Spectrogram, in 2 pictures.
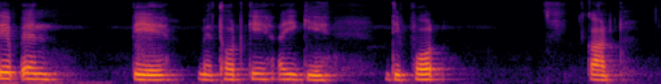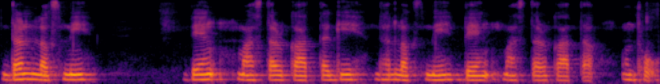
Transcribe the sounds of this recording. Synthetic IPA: tep̚en | pe | met̪ʰɔdkiɐjɡi | dipʰɔt̚ | kaɾd | dɐnlɐksmi | beŋk̚mastɐɾkatɐɡid̪ʱɐnlɐksmibeŋk̚mastɐɾkatak̚ | untʰɔ̰k

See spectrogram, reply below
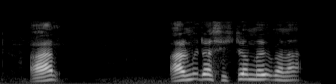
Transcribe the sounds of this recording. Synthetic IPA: aɾ | aɾmit̪̚ɾɔsisʈəmd̪əjuʔ̚kana

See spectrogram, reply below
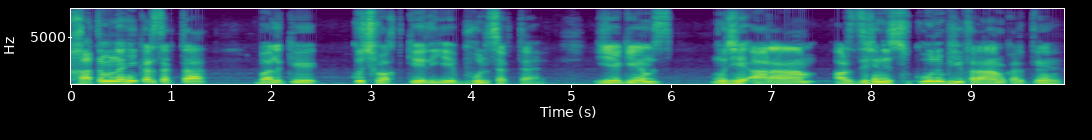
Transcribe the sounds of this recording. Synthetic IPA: xət̪mnɐɦĩkɐɾsɐk̚t̪a | bɐlke | kʊt͡ʃʰwəqt̪keliebʱuːlsɐkt̪a̰ɦɛ̰ː | jeɡeːmz | mʊd͡ʒʱeʔaːɾaːm | ɔːɾzɪɦnisʊkuːnbʱifʰɐɾaːɦəmkɐɾt̪eɦɛ̃ː

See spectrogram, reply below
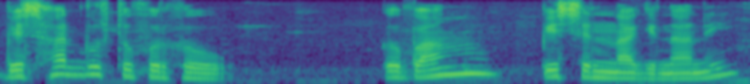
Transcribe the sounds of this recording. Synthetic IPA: besaɾ̚bust̪upʰɯɾkʰɯw | kɯbaŋpisinːaɡinanɯ

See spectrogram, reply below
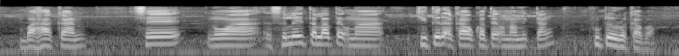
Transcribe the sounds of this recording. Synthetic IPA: baɦakan | sɛ | nɔwasələjt̪alat̪ɛɔna | t͡ʃit̪əɾəkawkat̪ɛɔnamit̪̚ˀʈaŋ | pʰuʈəwɾəkaba

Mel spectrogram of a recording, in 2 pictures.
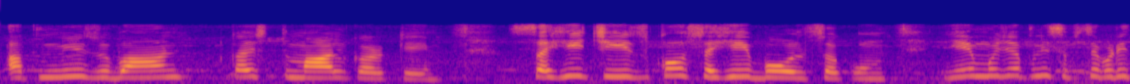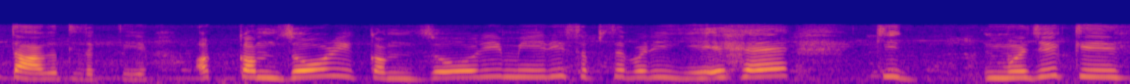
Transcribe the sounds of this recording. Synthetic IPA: ɐpnizʊbaːn | kaɪst̪eːmaːlkɐɾke | sɐɦit͡ʃiːzkosɐɦiboːlsɐkũː | jemʊd͡ʒʱeɐpnisɐbsebɐɽit̪aːkət̪lɐɡ̚t̪iɦɛɔːɾkɐmzoːɾikɐmzoːɾimeːɾisɐbsebɐɽijeːɦɛ | ki | mʊd͡ʒʱeke

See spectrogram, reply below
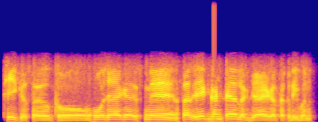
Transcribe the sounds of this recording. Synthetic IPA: ʈʰiːkɦɛsɐɾt̪oːɦod͡ʒaːeːɡaɪsmẽsɐɾeːk̚ɡʱɐ̃ɳʈeɐlɐɡd͡ʒaːeːɡat̪ɐqɾiːbən

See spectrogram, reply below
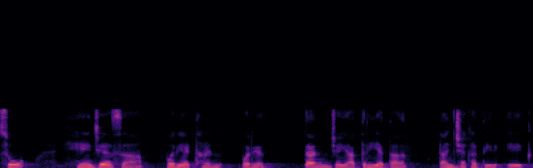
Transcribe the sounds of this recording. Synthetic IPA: sohẽd͡ʑeəsa | pəɾjəʈʰənpəɾjətː | ənd͡ʑejat̪ɾiːjɛt̪aː | jãɲt͡ɕjakʰat̪iːɾek

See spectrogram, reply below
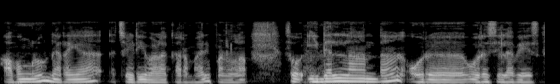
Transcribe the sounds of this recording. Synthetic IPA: ɐ̰ʋɐŋɡɐɭʊ̃nɪɾɐjaːt͡ʃɛɽiʋɐɭɐkːaːɾɐmaːd̪ɾipɐɳːɐlãːsoːʔɪðɛlːãːnt̪ãːʔɔɾɯɔɾɯsɪlɐʋeːs

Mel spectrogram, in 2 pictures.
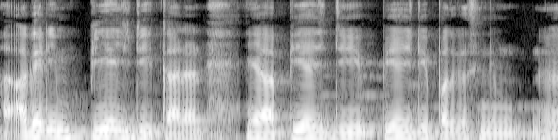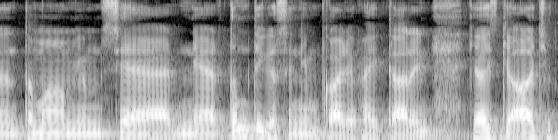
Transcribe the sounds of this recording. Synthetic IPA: ɐ̰ɡɐɾimpiet͡ʃʰɖikaːɾɐn | japiet͡ʃɖipiet͡ʃɖipɐd̪ɡɐsɐnimt̪ɐmaːmjimseːɾneːɾt̪ɐmt̪iɡɐsɐnimkwaːlipʰaːjkaːɾɐn | kaːzkeat͡ʃʰi

